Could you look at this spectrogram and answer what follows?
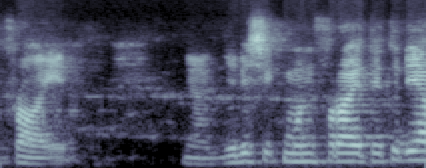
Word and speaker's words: Freud: adalah vroid Sigmund freund jadi bacanya itu bukan Sigmund Freud Tapi bacanya Sigmund proyek jadi Sigmund Freud itu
